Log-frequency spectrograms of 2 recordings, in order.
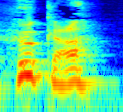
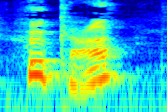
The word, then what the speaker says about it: chuqqah: Well, statutes in Hebrew is a word which I believe is pronounced as a hookah, not a lady of ill repute that you find in nightclubs. Yeah, hookah is spelled in English letters C-H-U-Q-Q-A-H. That's how it's normally written. C-H-U-Q-Q-A-H, hookah.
